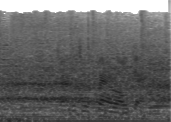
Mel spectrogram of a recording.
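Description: Football match broadcast sound: steady ambience of a near-empty stadium, with a man's voice, faint, partway through.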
